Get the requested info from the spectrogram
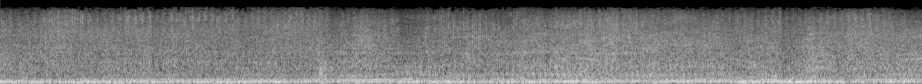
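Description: Several demolition derby cars' engines running loudly at once as the cars manoeuvre on a dirt arena.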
